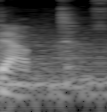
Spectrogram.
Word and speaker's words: debt: like bump, bump, R, or before the letter T, like debt, debt.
